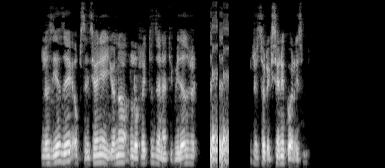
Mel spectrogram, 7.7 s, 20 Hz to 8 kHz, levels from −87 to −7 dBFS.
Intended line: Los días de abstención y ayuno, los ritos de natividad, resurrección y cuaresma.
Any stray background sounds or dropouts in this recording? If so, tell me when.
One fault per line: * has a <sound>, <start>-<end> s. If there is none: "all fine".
* has a laugh, 4.2-4.6 s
